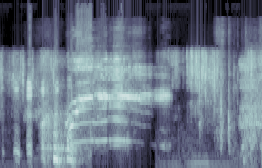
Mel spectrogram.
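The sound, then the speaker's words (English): A person vocally imitates a fierce, demonic war cry of a woman leaning out of a car's passenger window and slapping the passenger door: a loud, shrill, strained screech held for about a second, rough and pig-like, with short guttural vocal bursts before and after. “She's leaning out with her elbow hanging out, and she like slaps the passenger door and lets out a terrifying demonic war cry.”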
